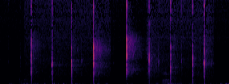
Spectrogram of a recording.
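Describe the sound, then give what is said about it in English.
Hand clapping demonstrated to show how to clap, in a steady, slightly uneven rhythm: around ten sharp, crisp claps over a low, murmuring background hum, with no clear talking over them. “And it's like somebody had told people, Don't clap like clutches.”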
